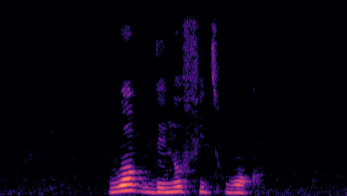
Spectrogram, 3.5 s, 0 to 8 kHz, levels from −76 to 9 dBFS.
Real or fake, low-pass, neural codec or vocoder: fake; 7.2 kHz; vocoder, 24 kHz, 100 mel bands, Vocos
